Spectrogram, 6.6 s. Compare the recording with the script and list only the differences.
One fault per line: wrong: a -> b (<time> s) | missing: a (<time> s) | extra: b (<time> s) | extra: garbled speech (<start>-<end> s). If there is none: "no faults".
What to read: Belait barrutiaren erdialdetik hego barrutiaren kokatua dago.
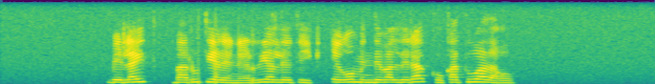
wrong: barrutiaren -> mendebaldera (3.6 s)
